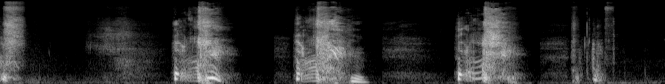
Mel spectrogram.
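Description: A run of about five forceful sneezes, each a sharp noisy burst, some with a brief breath beforehand.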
